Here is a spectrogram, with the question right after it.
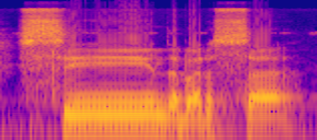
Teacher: تو اب دیکھیں سا کو پڑھتے ہوئے سیٹی کی آواز بالکل نہیں نکلے گی، سا زبر سا۔ تو جب سین کو پڑھیں گے تو سین کو پڑھتے ہوئے سیٹی کی آواز نکلے گی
